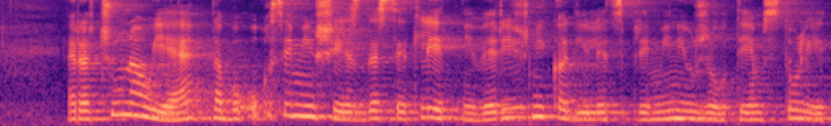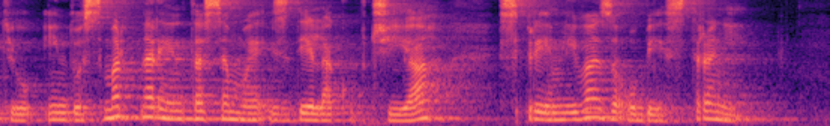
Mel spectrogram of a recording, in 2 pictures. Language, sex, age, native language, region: Slovenian, female, 30-49, Slovenian, Savinja region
